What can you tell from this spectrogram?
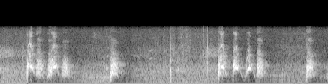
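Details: Three dogs, Kona, Koko and Konnor, barking in short sharp bursts, several quick barks clustered together, then pauses, then further pairs and single barks near the end.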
